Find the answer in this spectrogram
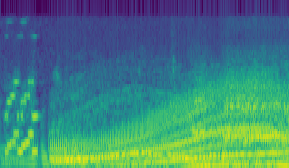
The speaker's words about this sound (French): la découverte de Micro Machines, ce jeu de petites voitures très rigolo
